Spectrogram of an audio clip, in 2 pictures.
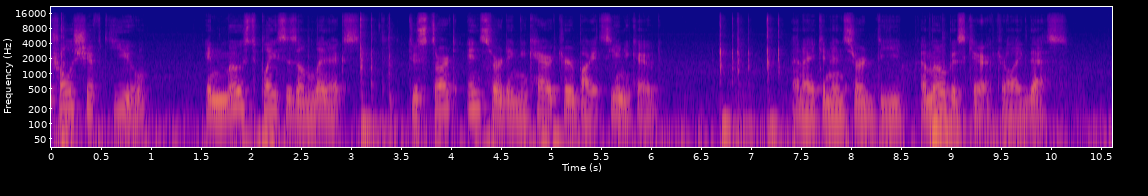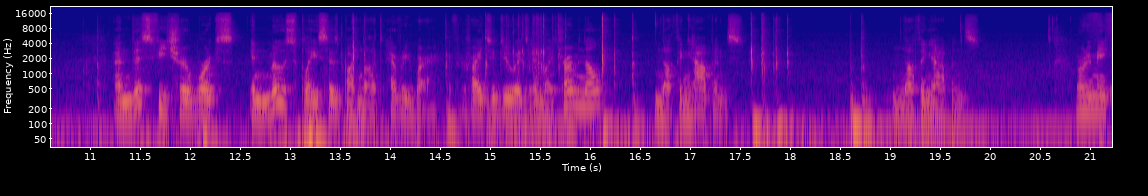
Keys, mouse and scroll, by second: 3.0 ctrl+u, 6.4-7.6 typing, 8.7 typing, 10.9 typing, 13.5 super+u, 14.9-15.9 typing, 16.0 ctrl+u, 17.3-18.5 typing.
